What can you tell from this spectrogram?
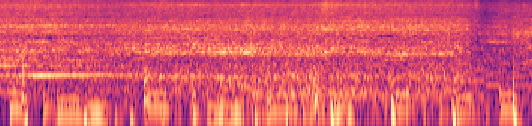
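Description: Angle grinder with a thin cut-off wheel cutting through sheet steel, a steady high-pitched hiss that eases off briefly about four seconds in as the wheel lifts from the cut. Background music with a beat plays underneath.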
